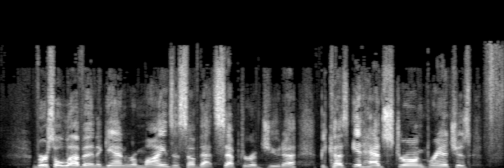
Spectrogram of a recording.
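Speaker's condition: No condition

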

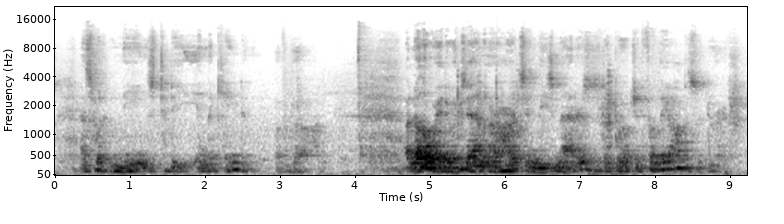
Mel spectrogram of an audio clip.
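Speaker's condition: Voice disorder; not contagious

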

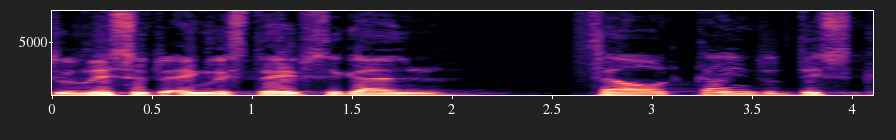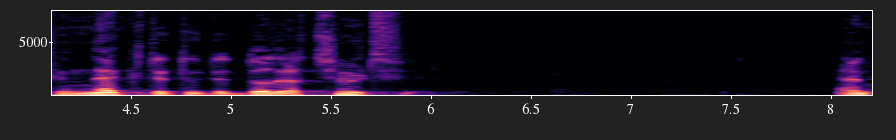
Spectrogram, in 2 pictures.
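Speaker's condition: Parkinson's disease; still preaching

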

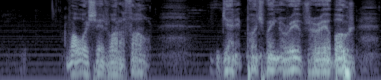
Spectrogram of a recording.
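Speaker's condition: Throat cancer, lost vocal cord

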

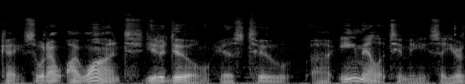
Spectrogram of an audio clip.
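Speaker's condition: No condition

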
